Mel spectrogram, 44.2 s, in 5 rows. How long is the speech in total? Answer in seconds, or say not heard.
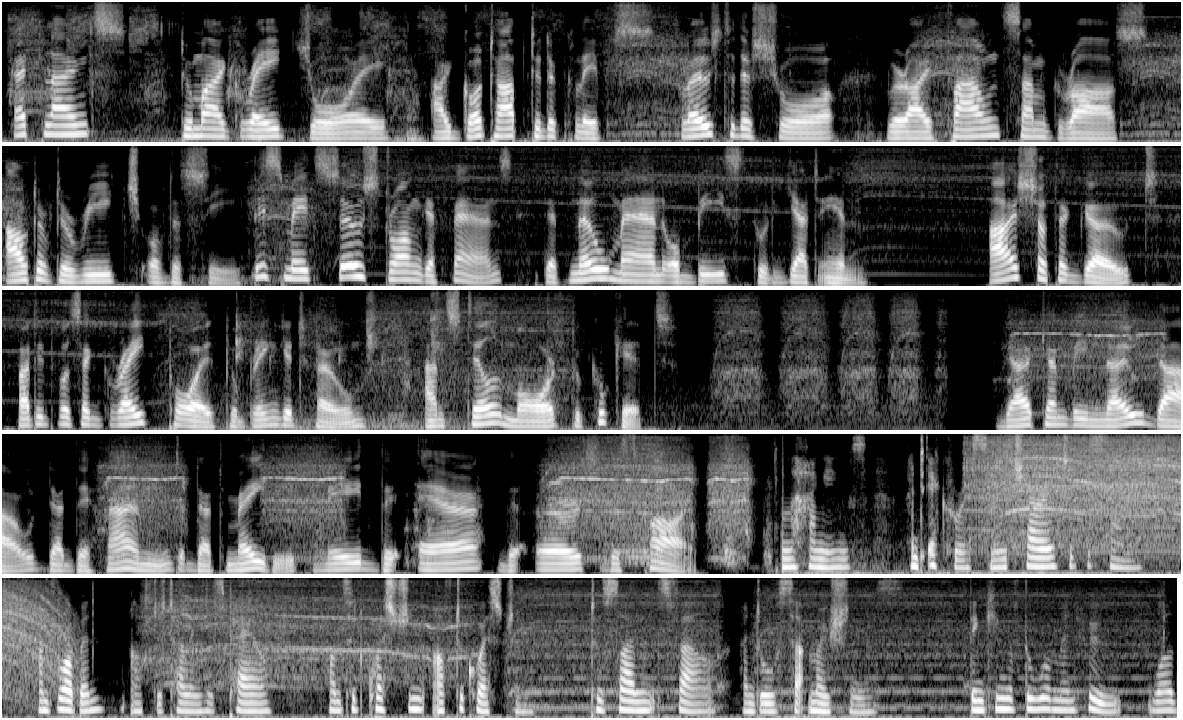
40 s.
